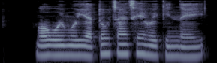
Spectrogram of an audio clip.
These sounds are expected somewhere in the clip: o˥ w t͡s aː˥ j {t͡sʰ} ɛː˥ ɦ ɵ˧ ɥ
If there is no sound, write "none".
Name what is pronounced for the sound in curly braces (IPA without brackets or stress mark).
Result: t͡sʰ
